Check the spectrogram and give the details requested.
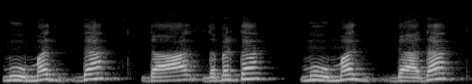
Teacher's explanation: मीम पेश मुँह, मीम ज़बर दाल मद, मुँह मद, दाल ज़बर दा, मुँह मद दा। दाल को सख्ती के साथ पढ़ेंगे, दाल के ऊपर तशदीद है।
